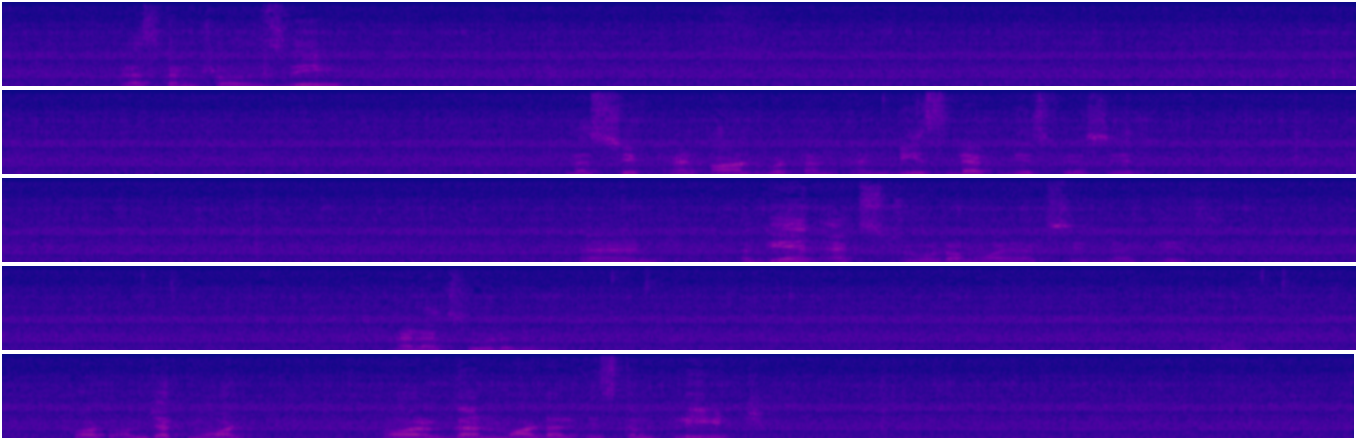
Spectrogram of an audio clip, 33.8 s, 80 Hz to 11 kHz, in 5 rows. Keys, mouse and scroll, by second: 1.8 ctrl+z, 3.2 ctrl+z, 7.0 ctrl+z, 7.7-10.7 scroll up 1, 11.2 alt+shift+click, 12.4 alt+shift+middle click, 13.6-15.3 middle drag, 15.3-15.6 scroll up 2, 18.1 e, 22.6 e, 25.8 Tab, 27.4-28.0 scroll down 5, 28.0-31.1 middle drag, 32.6-33.4 scroll down 2, 33.4-33.8 middle drag.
